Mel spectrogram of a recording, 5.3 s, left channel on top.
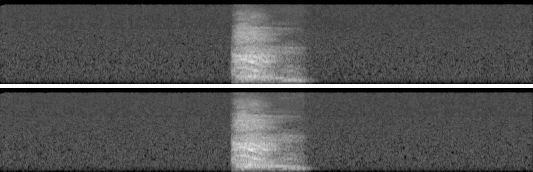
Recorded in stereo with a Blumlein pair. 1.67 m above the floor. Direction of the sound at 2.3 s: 10° right.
